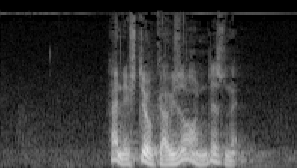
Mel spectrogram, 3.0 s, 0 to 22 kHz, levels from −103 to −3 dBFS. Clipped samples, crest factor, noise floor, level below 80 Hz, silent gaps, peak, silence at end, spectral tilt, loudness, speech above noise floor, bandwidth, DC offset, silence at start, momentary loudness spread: under 0.1%; 20 dB; -64 dBFS; -64 dBFS; none; -8 dBFS; 0.55 s; -7 dB/octave; -27 LUFS; 38 dB; 16.5 kHz; under 0.1%; 1.1 s; 12 LU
